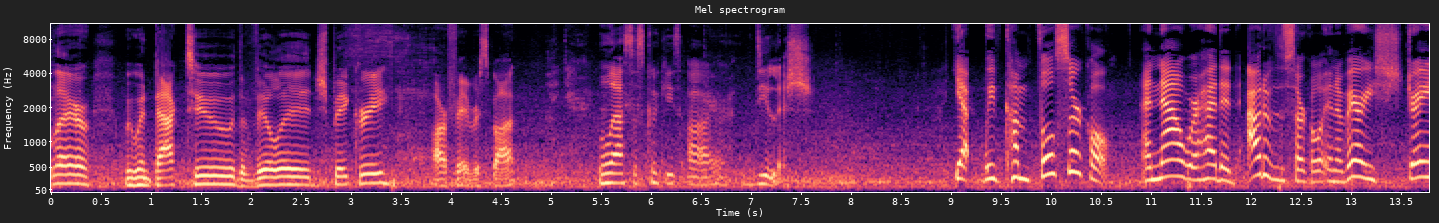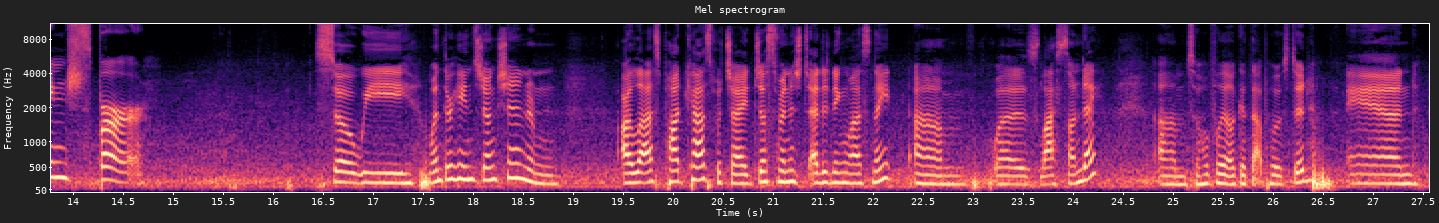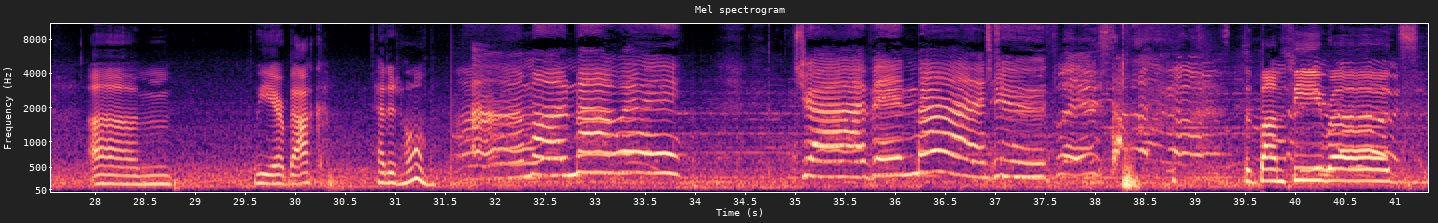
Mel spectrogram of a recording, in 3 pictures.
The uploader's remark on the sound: Live from the Alaska Highway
